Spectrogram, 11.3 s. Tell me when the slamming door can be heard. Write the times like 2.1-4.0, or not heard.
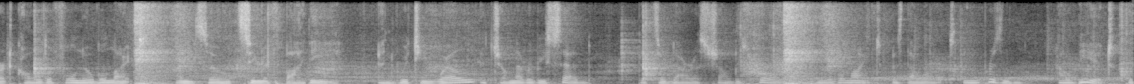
0.8-2.9, 7.2-8.9.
